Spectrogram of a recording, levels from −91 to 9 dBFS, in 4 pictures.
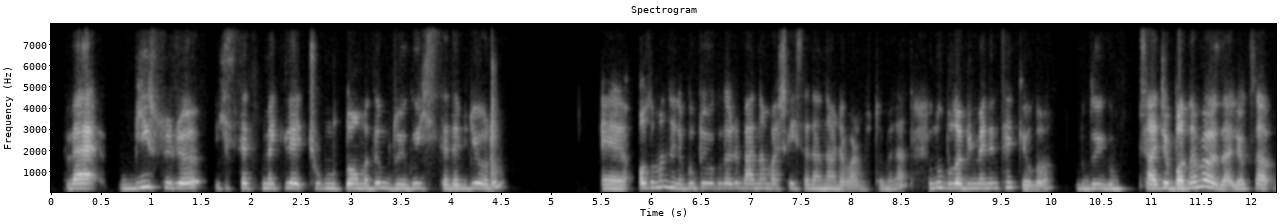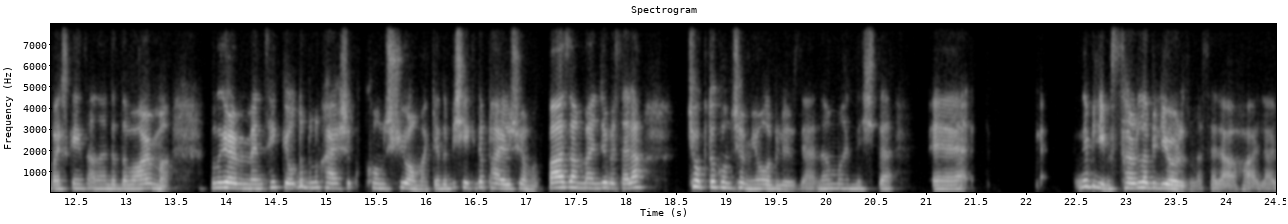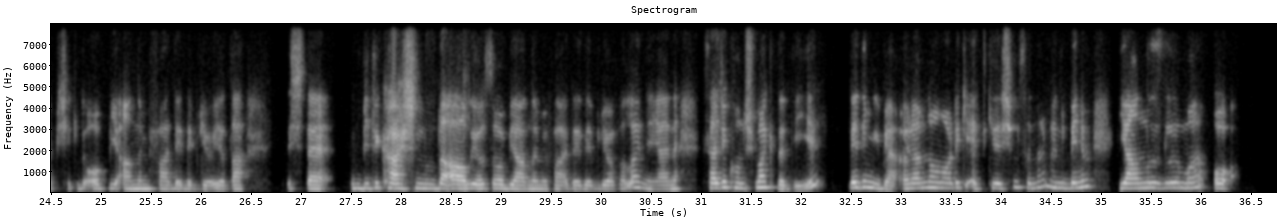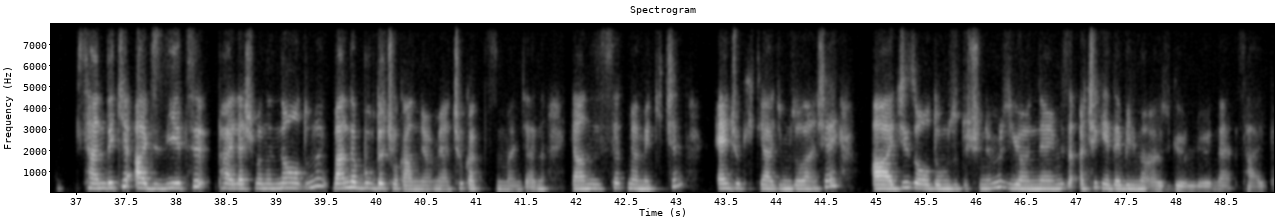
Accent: native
